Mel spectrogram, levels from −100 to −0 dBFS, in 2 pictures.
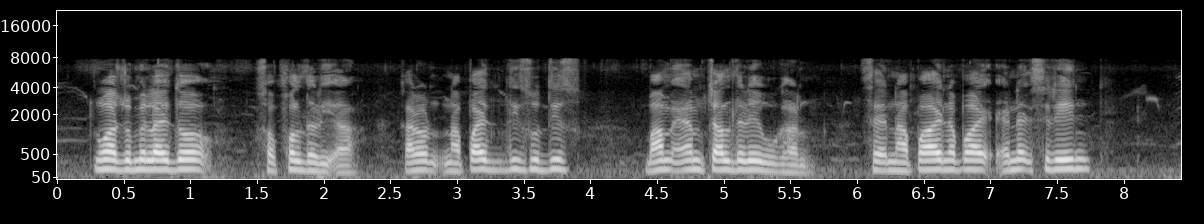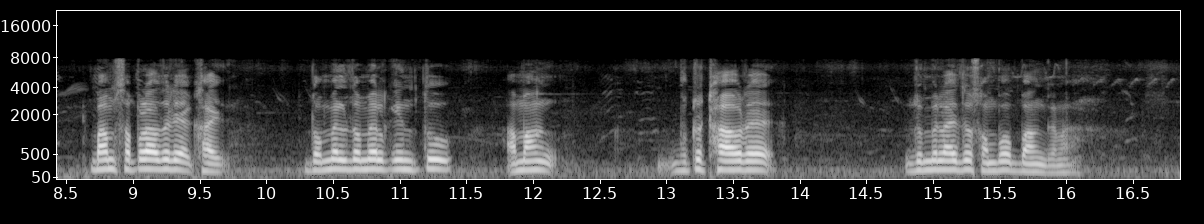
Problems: none marked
